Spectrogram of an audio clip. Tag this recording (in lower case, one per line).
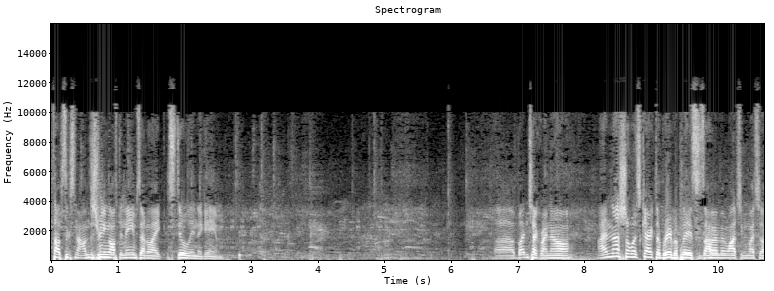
speech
